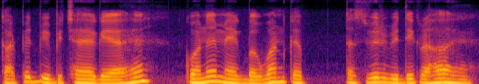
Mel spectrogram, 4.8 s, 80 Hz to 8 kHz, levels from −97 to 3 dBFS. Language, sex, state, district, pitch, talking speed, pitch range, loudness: Hindi, male, Arunachal Pradesh, Papum Pare, 135 Hz, 190 wpm, 130-150 Hz, -15 LUFS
